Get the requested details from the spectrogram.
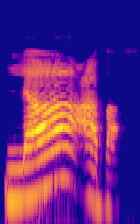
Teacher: the extra addition of a long vowel after the first letter, the extra alif or the long vowel.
